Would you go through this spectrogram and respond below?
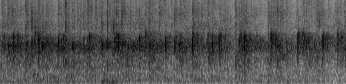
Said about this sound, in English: I wonder if we could now give Tim a round of applause.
